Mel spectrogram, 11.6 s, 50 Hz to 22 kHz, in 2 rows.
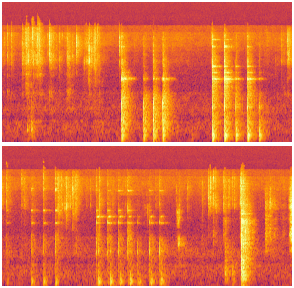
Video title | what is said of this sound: Perak Batangan Metalor swiss 1 Kilogram - silver bar. Investasi yang bagus | silver mempunyai bunyi yang unik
